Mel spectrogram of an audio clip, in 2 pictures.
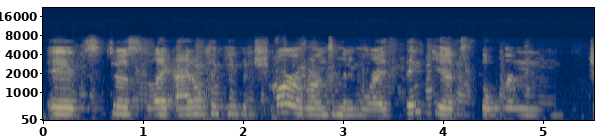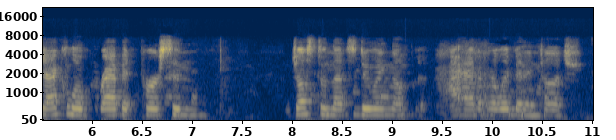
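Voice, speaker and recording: A woman's voice: mid-range voice, little pitch movement, measured pace. A young woman from Louisiana, streaming her drawing and chatting casually, giggly and easily distracted. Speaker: streamer drawing art live. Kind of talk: casual chat while drawing. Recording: muffled voice chat audio.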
